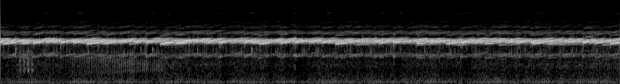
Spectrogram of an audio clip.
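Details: Dense chorus of spring peepers calling at night from a frog pond early in the year, forming an unbroken shrill high-pitched ringing of many overlapping peeps, with a brief lower murmur near the start.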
